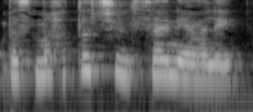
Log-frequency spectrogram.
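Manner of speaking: ordinary talk, nothing marked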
